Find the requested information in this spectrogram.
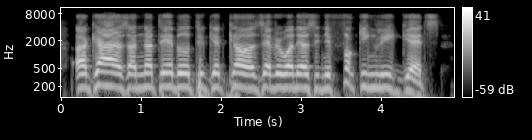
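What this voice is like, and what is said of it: Put-on French accent. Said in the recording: “You have to do this in a French accent.”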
